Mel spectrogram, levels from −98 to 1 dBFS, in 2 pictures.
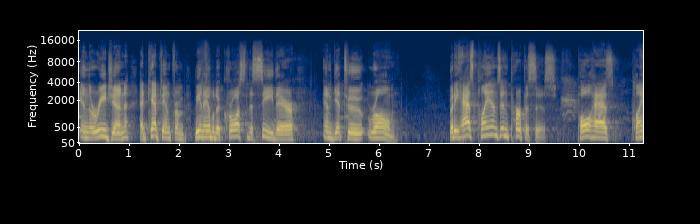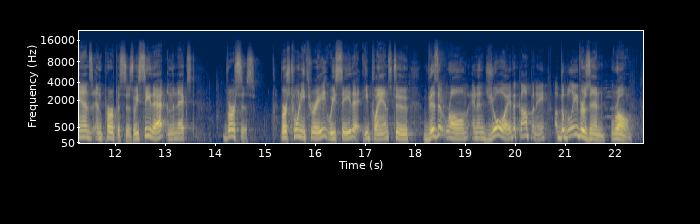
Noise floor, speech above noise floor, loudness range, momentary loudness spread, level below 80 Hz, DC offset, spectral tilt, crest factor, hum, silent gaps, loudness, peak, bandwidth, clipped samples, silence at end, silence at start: -69 dBFS; 45 dB; 2 LU; 11 LU; -76 dBFS; under 0.1%; -5 dB/octave; 20 dB; none; none; -25 LUFS; -6 dBFS; 14 kHz; under 0.1%; 0.25 s; 0 s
